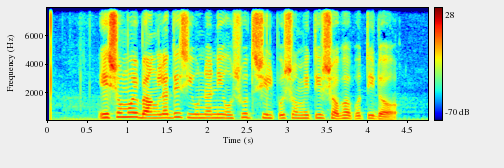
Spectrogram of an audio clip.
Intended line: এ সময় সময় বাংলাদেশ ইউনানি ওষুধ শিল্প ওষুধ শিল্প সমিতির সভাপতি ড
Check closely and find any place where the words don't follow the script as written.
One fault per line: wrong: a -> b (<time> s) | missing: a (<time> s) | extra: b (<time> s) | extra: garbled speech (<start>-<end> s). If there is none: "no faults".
missing: সময় (1.1 s)
missing: ওষুধ শিল্প (2.9 s)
